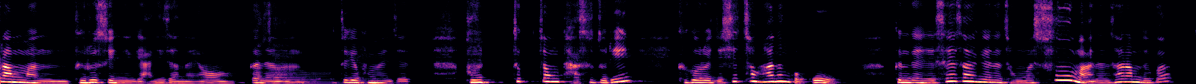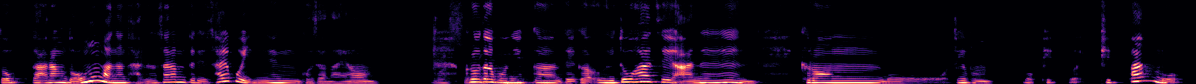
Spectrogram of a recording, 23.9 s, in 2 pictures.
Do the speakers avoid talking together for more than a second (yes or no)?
no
